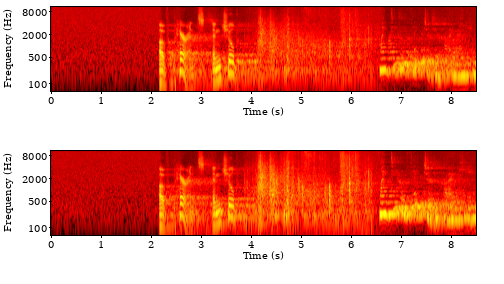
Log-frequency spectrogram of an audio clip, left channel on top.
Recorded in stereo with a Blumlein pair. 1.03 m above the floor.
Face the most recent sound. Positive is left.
turn(degrees=-25)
